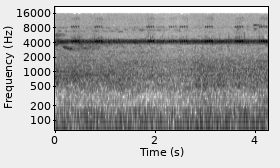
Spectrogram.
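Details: Crickets sing in spring after rain, a steady, high, ringing trill with faint pulsing over a low background rumble.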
